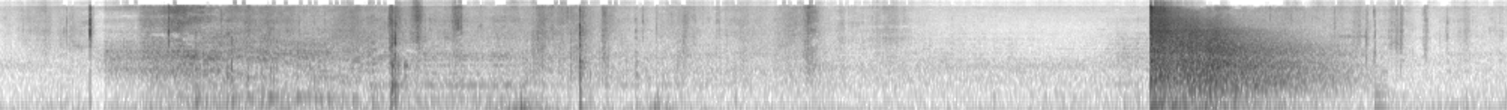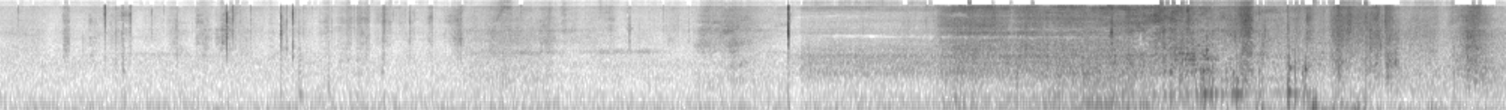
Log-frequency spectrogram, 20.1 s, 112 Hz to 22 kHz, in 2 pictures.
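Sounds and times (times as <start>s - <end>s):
hiss: 0.6s - 4.3s, 15.3s - 18.3s
firecracker bang: 7.7s - 9.2s.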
